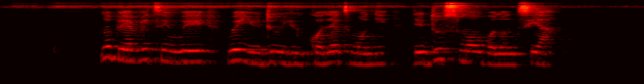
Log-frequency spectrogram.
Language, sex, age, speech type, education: Nigerian Pidgin, female, 15-29, spontaneous, tertiary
